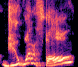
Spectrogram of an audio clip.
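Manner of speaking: an impatient caregiver yelling at her mother; yelling reprimand. Shown as a demonstration. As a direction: shout the question in exasperation. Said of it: "It's a yell".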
